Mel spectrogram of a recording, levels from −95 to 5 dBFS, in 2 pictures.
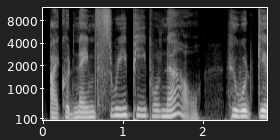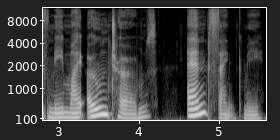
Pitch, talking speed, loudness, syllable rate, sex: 155 Hz, 170 wpm, -20 LUFS, 3.7 syllables/s, female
